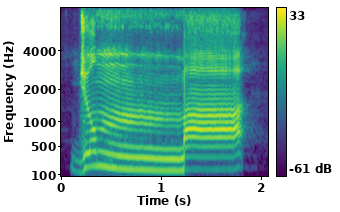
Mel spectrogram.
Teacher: یہاں پر جیم کے اوپر دو پیش ہیں، دو پیش کی تنوین کے بعد میم آ رہا ہے حروف یرملون میں سے، تو یہاں پہ ادغام یرملون ہوگا، ایک الف کی مقدار غنہ کیا جائے گا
